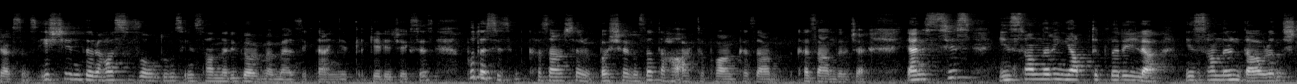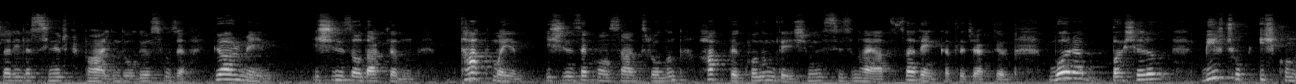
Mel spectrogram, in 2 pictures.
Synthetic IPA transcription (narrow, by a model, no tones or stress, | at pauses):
d͡ʒaksɯnɯziʃt͡ʃʰejinid̪ɛɾaɦat̪sɯzo̞lˠd̪uːnuzinsanlˠaɾɯɟø̞ɾmemæzlʲic̚t̪ʰæ̰n | ɟe̞lʲe̞d͡ʒɛcsiniz̥b̥ud̪asizinkʰazant͡ʃlˠaɾɯbaʃaɾɯnɯzd̪ad̪aɦaa̰ɾt̪ʰɯpʰoank | kʰazand̪ɯɾad͡ʒa̰k̚jaːnisiz | insanlˠaɾɯnjap̚t̪ʰɯklˠaɾɯjlˠainsanlˠaɾɯnd̪avɾanɯʃlˠaɾɯjlˠasiniɾcʰy̥phaːlʲind̪ɛo̞lˠujo̞sunuzjaɟøɾme̞jin | iʃinizɛo̞d̪aklˠanɯn | t̪ʰakmajɯn | iʃinizɛkʰo̞nsant̪ʰɾo̞lˠunhakvɛkʰo̞numd̪e̞jiʃiminisizinhajaːt̪ʰɯnɯzaɾɛɲŋckʰːat̪ʰɯlˠad͡ʒak̚d̪ijo̞ɾumbuaɾabaʃaɾɯ | biɾt͡ʃʰo̞kiʃkʰo̞n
